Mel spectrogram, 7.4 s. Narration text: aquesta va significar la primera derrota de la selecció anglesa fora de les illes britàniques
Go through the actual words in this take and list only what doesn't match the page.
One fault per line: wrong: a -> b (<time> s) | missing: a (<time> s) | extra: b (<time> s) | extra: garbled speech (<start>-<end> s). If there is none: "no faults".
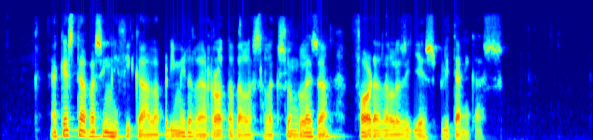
no faults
